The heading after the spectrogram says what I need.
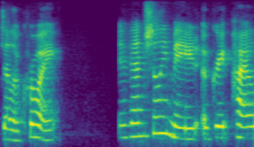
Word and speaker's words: Delacroix: Bobby and Harry Jones and Dickie Delacroix, the villagers pronounced his name Delacroix, eventually made a great pile of stones in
